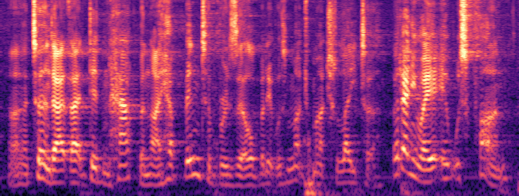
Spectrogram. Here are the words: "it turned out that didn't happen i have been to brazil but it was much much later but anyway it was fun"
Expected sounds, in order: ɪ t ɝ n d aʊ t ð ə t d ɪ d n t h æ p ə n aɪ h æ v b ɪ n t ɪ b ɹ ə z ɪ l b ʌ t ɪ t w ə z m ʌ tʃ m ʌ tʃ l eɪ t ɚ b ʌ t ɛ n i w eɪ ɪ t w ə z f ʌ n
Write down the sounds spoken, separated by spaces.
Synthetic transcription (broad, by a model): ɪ t ɝ n d aʊ t ð ə t d ɪ d n t h æ p ə n aɪ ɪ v b ɪ n t ɪ b ɹ ə z ɪ l b ʌ t ɪ t w ə z m ʌ tʃ m ʌ tʃ l eɪ t ɚ b ʌ t ɛ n i w eɪ ɪ t w ə z f ʌ n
